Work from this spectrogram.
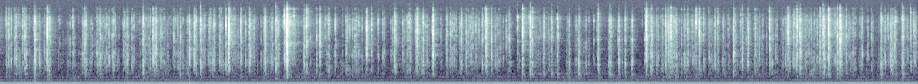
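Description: Both hands type with fingertips and long nails on a cream-coloured plastic computer keyboard with hollow keycaps, producing a steady stream of quiet, bright plastic key taps with occasional louder clicks. A constant low hum sits underneath throughout.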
